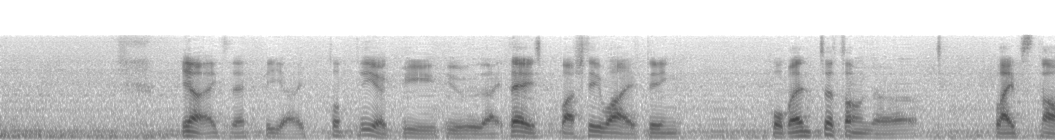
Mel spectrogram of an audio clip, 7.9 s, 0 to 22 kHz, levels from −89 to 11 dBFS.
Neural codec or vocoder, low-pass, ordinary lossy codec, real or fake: codec, 16 kHz, 0.8 kbps, ZipCodec; none; none; fake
